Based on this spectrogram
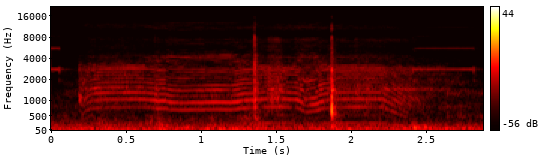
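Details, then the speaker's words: Defiant touchpad deadbolt after installation, unlocked with the default master code: short keypad tone, then a brief motor whir dipping as the bolt retracts and stopping cleanly; unlocking works properly. "right, so that opened. So the functionality is proper."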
